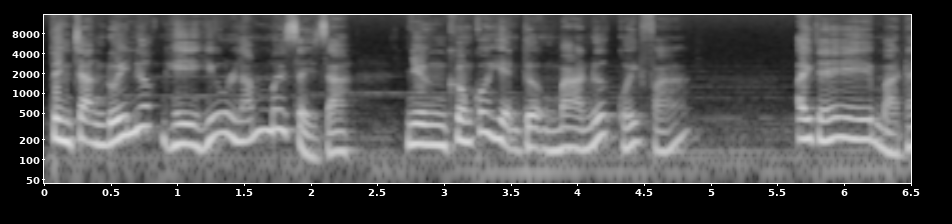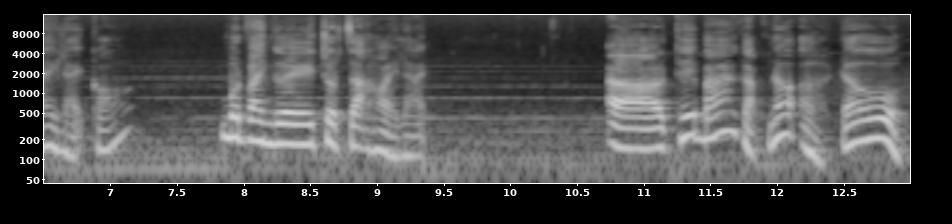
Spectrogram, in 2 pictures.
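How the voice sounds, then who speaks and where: A woman narrating a ghost story in a dramatic, expressive way. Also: fairly low pitch, moderate pace, breathy edge, soft background music.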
